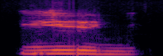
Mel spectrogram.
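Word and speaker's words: lune: It's Lun. Again, the U makes you purse your lips a little bit like so.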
